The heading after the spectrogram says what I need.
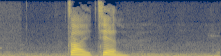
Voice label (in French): chinois au revoir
